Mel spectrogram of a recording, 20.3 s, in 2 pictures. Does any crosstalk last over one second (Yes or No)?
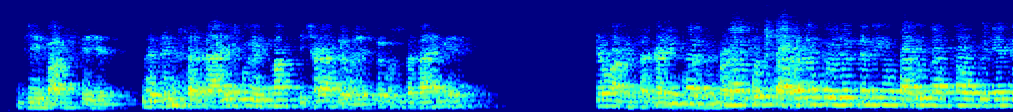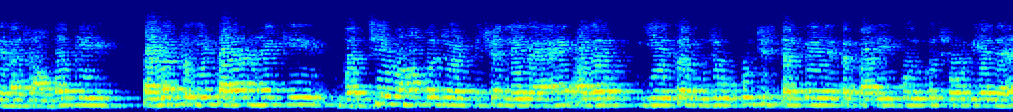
Yes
